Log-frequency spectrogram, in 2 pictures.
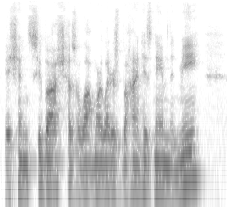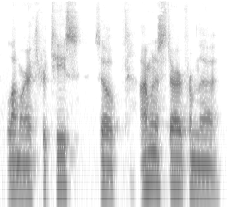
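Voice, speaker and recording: Low-voiced man giving a casual business talk. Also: fairly even intonation, a little fast, a bit bright. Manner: casual, frequent "right?" and "um" asides. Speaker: presenter and accounting firm owner. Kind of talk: conversational educational presentation.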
